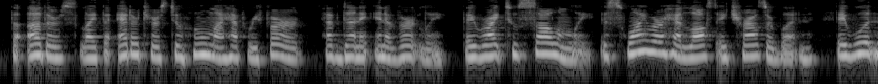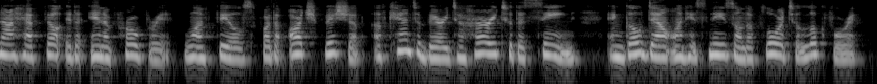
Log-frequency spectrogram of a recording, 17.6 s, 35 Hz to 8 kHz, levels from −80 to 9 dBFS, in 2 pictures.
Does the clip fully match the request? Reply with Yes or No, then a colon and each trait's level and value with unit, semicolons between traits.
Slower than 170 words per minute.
No: average, 195 wpm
